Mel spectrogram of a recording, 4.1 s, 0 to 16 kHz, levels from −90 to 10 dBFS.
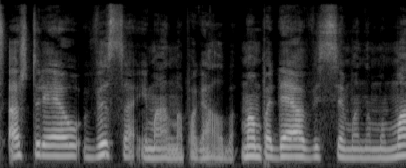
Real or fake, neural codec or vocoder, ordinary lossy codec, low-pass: fake; vocoder, 48 kHz, 128 mel bands, Vocos; AAC, 64 kbps; 14.4 kHz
